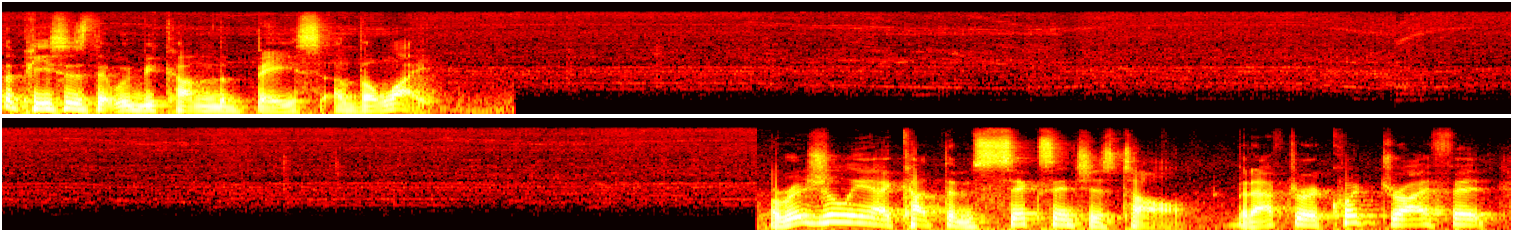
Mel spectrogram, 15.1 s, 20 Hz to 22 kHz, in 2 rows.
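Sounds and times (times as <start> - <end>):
table saw cutting wood: 0.0 - 11.4.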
